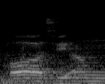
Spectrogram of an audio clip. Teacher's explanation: تو حمزہ کا پھر تحقیق پوری واضح ہونی چاہیے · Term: حمزہ کی تحقیق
